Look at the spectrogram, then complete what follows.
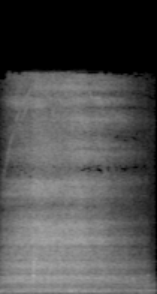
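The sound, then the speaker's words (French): A strong, steady inhalation drawn in through the nose as part of a breathing exercise, an airy hiss that swells and holds for about two seconds before easing off, with no voices. “Tu vas commencer à inspirer par le nez un peu plus fort.”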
